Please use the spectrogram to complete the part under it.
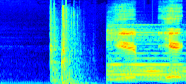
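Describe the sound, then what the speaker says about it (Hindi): A door being closed in a Hindi TV drama scene, a quick double thump of the door shutting followed by a voice speaking over a sustained tone. "ये दरवाजा क्यों बंद कर रही हो तुम?"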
